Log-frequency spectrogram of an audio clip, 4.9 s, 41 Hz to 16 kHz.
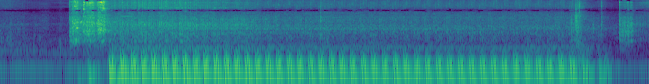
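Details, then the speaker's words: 2018 Suzuki GSXR, once rat-infested: engine runs a few seconds with steady low beat then cuts out when put in gear; owner suspects clutch sensor or kickstand safety switch, later found chewed kickstand switch wire. "I was just about to test drive this thing, but it keeps shutting off when I put it in gear for some reason."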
